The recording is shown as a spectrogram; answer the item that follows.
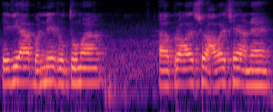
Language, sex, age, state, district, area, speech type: Gujarati, male, 60+, Gujarat, Valsad, urban, spontaneous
